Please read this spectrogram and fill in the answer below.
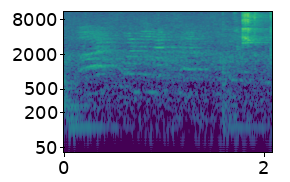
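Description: Faint children's voices in the background, with a brief light clink near the end.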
